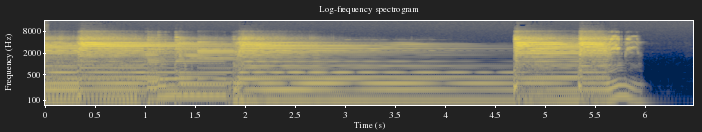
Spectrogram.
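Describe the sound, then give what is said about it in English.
Electric guitar through a Matchless DC30-style amp model: a few strummed chords ring out with warm, slightly overdriven tone, sustaining and decaying before a final chord is cut off. “the match the what's called their 1993 match D3”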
